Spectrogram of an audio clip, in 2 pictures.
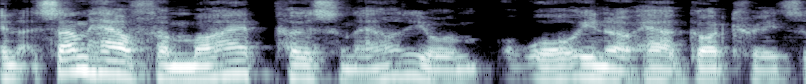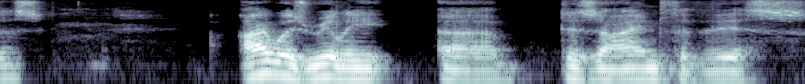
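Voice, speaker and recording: On a very clean recording with a silent background, a man with an Australian accent and medium pitch speaks at a fairly slow pace with ordinary pitch variation. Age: 60s. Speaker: musician. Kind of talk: interview. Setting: podcast interview.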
